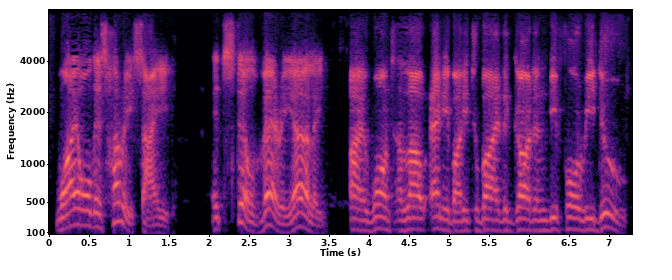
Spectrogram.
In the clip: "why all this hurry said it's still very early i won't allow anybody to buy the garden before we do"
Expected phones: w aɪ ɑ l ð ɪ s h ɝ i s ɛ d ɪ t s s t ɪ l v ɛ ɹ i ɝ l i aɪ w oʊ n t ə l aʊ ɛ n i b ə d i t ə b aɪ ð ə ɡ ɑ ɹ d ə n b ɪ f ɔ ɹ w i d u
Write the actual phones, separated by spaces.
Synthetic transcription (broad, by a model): w aɪ ɑ l ð ɪ s h ɝ i s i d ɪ t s s t ɪ l v ɛ ɹ i ɝ l i aɪ w oʊ n t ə l aʊ ɛ n i b ə d i t ə b aɪ ð ə ɡ ɑ ɹ d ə n b ɪ f ɔ ɹ w i d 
